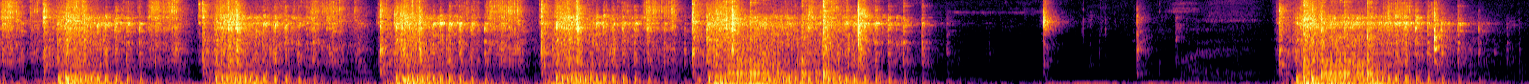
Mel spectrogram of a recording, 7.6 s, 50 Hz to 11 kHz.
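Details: Stihl HS45 two-stroke hedge trimmer, reported hard to start, primed and choked: fires after a few pulls and revs in steady crisp bursts; runs fine, hard starting thought due to spark plug half hanging out.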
